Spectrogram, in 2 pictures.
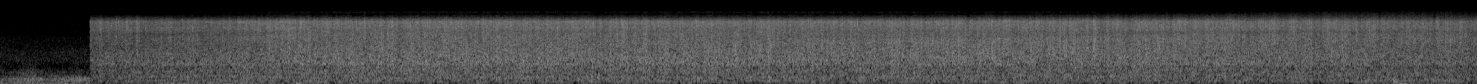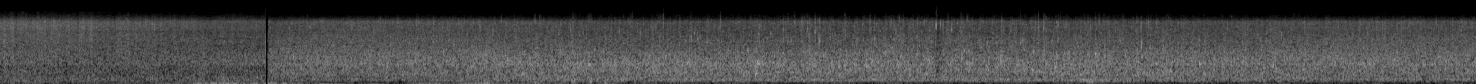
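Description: Small mountain brook running over rocks, a steady rushing and splashing that starts abruptly about a second in.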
